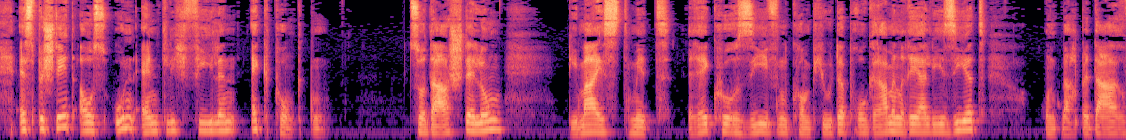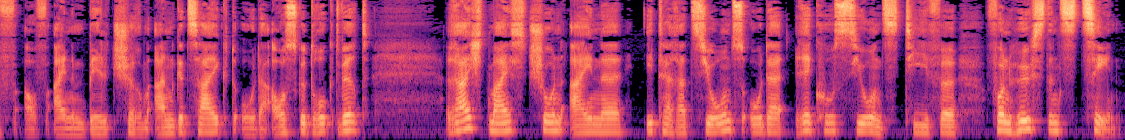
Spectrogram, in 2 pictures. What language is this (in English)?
German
